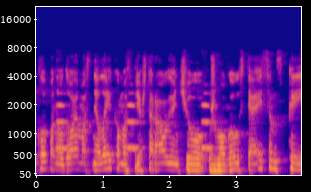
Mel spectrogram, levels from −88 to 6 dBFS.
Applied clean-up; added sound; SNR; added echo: classical method WPE with log-MMSE.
